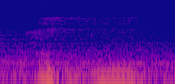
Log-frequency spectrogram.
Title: Super Snoring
